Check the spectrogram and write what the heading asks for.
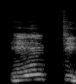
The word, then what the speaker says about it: একটি: কি বলি একটি বলি আমরা একটি বলি না একটি বললে ভুল হবে তাহলে হবে কি একটি এখানে হস চিহ্ন হবে একটি শ্রাবণ এর আগে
